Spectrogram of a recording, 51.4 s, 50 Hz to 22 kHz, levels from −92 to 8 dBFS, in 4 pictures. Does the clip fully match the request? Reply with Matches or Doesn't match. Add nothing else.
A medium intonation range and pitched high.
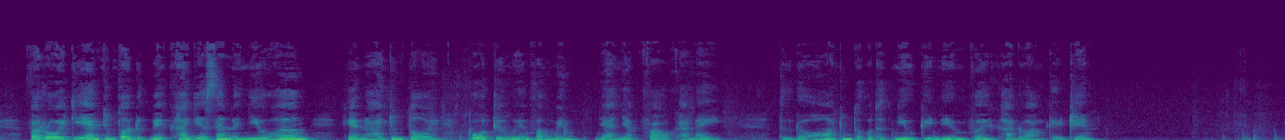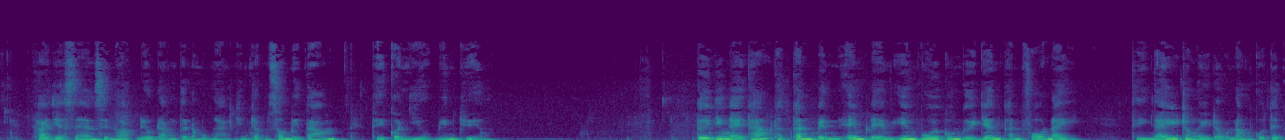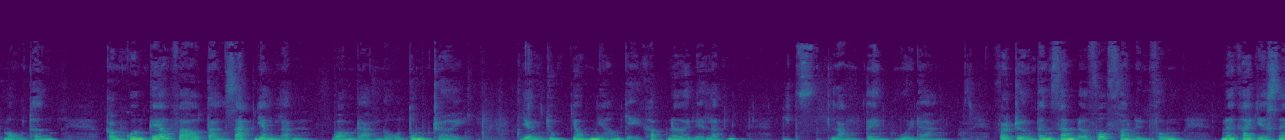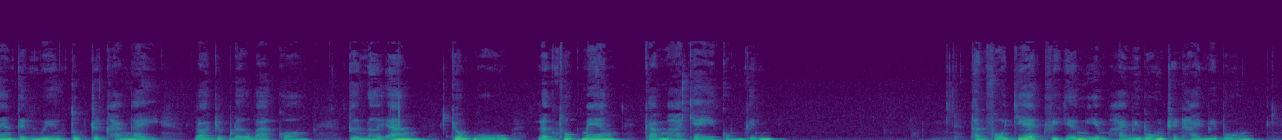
Doesn't match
